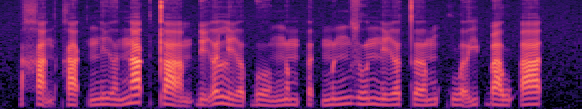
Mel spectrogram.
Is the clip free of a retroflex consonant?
yes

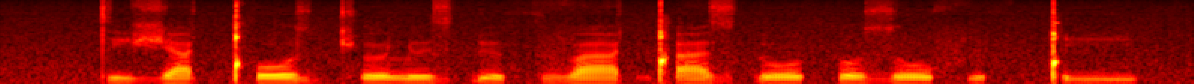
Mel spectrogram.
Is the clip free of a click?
no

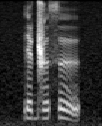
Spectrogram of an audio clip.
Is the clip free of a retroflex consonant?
no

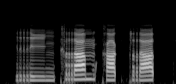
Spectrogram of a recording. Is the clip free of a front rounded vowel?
yes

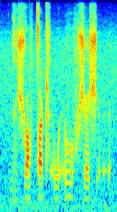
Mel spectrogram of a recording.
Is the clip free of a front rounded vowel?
yes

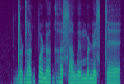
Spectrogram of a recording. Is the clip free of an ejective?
yes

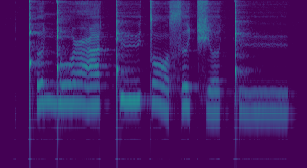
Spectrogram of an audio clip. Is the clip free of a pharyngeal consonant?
no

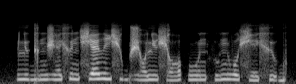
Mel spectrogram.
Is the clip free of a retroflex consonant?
yes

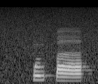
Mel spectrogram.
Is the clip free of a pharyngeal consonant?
yes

